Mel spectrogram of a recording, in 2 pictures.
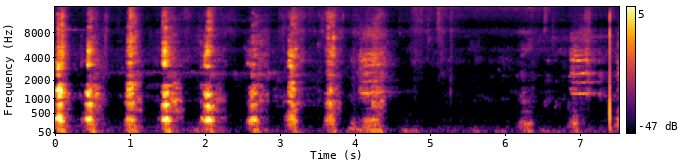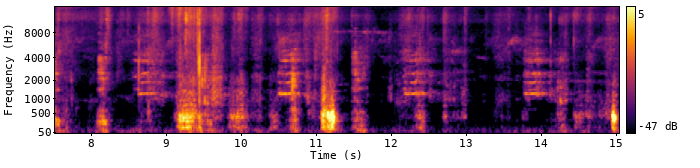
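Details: Future breeding sow in a backyard pig pen in the Philippines, grunting in a fast regular run of short rough bursts for four seconds, then scattered softer grunts, snuffling and clatter in the pen.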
